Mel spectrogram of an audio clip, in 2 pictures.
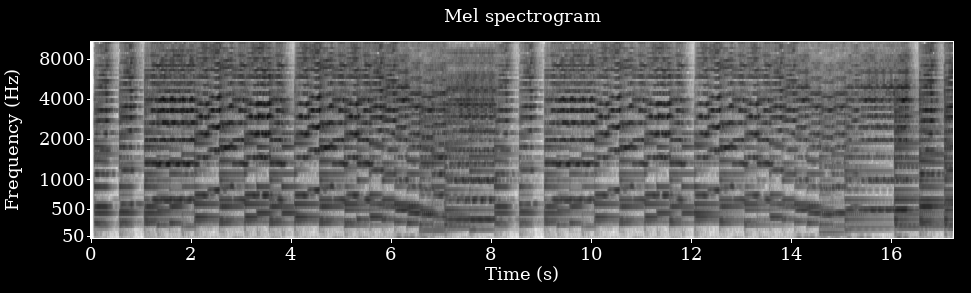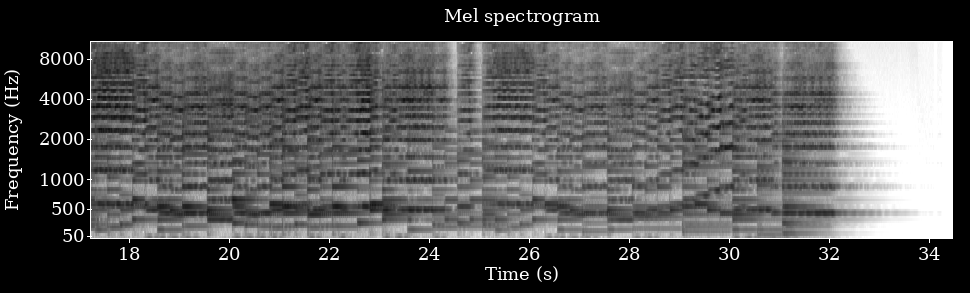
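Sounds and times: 
baroque dance music: 0.1s - 32.3s.

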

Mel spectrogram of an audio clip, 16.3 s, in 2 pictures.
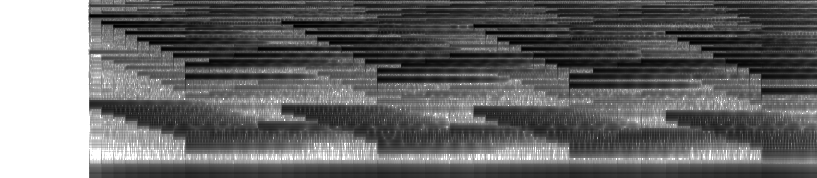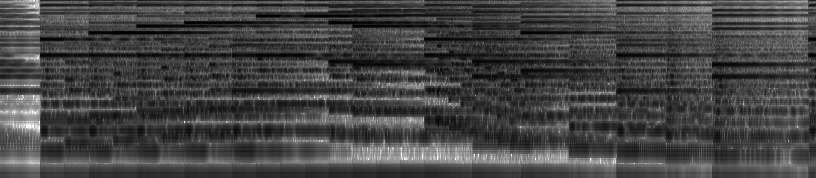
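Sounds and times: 
glockenspiel: 0.9s - 16.3s
violin: 8.9s - 16.3s.

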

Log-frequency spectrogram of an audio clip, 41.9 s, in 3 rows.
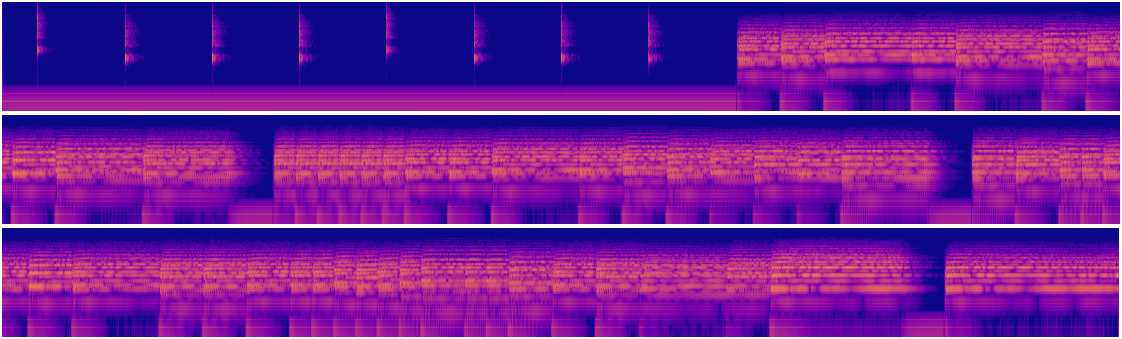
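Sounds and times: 
play-along backing music without trumpet: 9.2s - 41.9s.

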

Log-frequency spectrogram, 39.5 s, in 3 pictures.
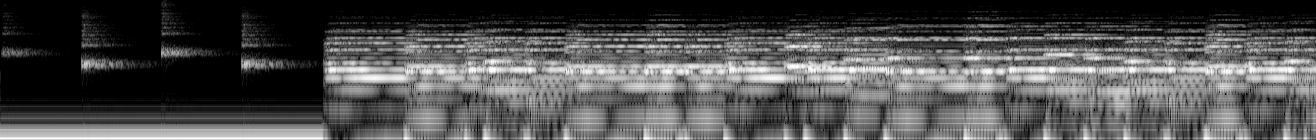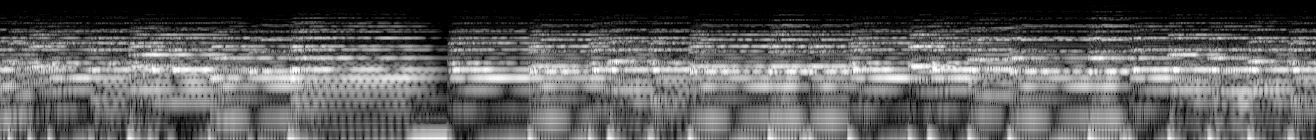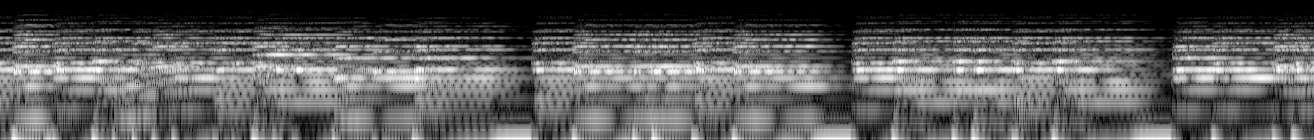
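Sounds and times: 
play-along backing music without trombone: 0.0s - 39.4s.

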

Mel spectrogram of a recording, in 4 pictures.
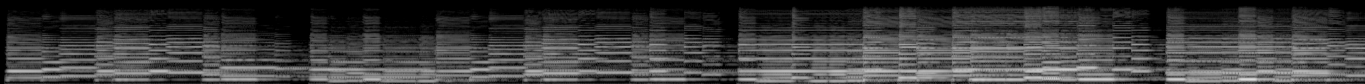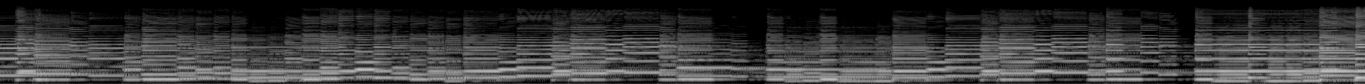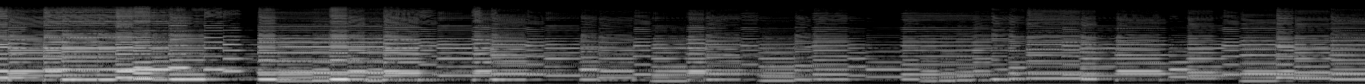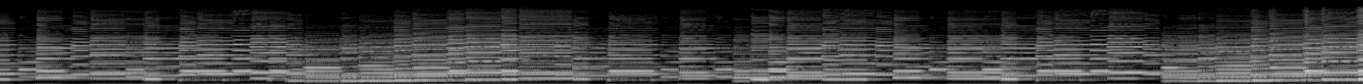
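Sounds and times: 
blues duet for saxophones: 0.1s - 54.5s.

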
